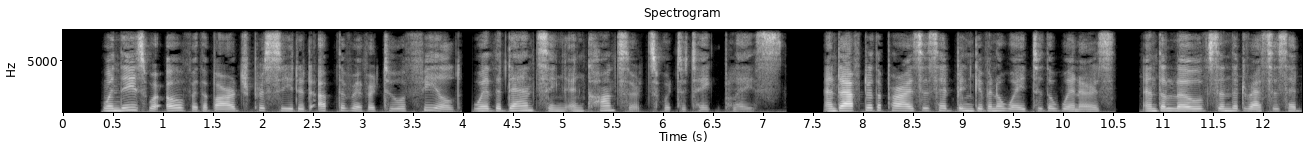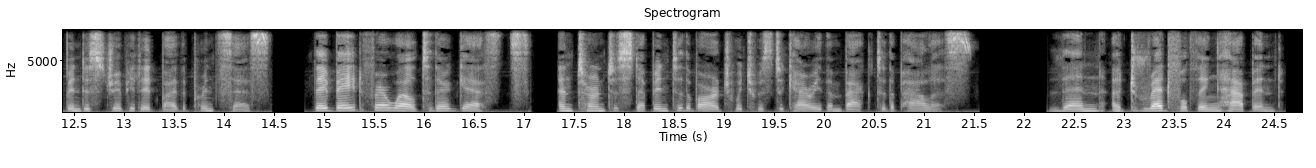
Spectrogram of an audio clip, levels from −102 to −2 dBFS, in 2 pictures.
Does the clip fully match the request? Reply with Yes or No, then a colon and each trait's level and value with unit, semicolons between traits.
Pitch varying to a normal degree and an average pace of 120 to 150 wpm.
No: average, 3.0 semitones; average, 175 wpm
